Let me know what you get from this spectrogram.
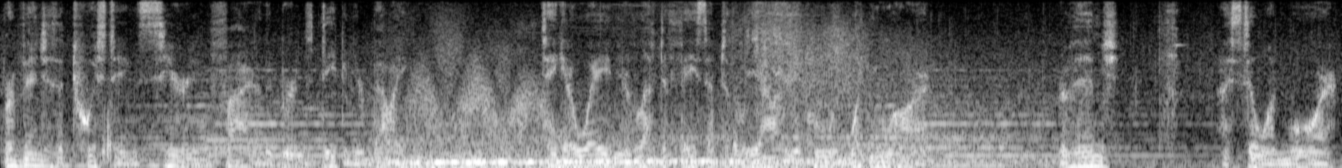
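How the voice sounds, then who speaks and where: Deep gravelly game antihero, brooding and sardonic, terse, loud music behind. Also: male voice, a little slow. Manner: terse, sardonic tough-guy talk. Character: gruff, brooding, battle-worn male mutant antihero. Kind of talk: video game cutscene acting.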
